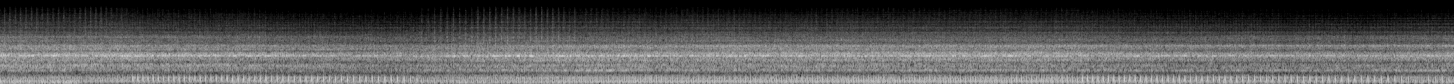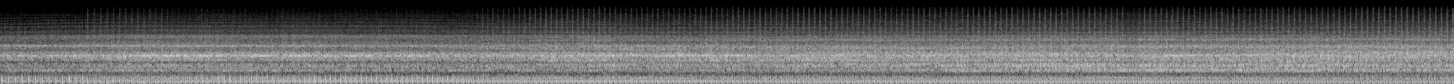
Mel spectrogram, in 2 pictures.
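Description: Single-cylinder diesel engine of a two-wheel walking tractor (power tiller) running steadily under load as it drags a loaded trailer through deep, sticky mud.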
